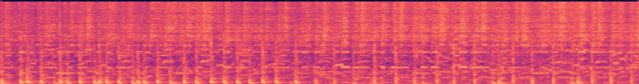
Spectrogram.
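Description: Traditional drum music: quick, even drum beats, about five a second, under a melody of short held notes.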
